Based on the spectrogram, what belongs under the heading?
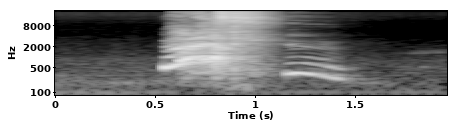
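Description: One loud explosive sneeze, a burst of air followed by a brief voiced tail, in a quiet room.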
